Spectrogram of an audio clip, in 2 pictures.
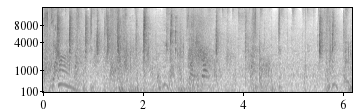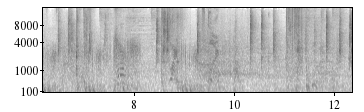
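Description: Video game hits and blasts crack and thump rapidly.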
